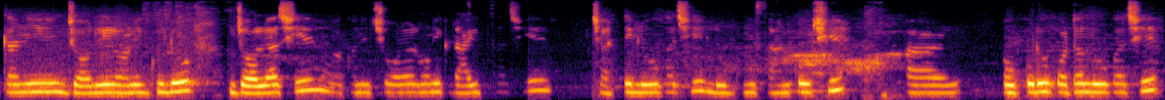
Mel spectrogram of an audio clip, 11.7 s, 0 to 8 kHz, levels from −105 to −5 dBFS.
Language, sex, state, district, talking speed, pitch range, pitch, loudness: Bengali, female, West Bengal, Kolkata, 110 wpm, 230-255 Hz, 240 Hz, -17 LUFS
